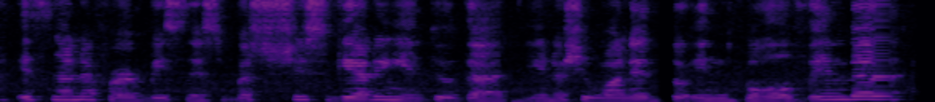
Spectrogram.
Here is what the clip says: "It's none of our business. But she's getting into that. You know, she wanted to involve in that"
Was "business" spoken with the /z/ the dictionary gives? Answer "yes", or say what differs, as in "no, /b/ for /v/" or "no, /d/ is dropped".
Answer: no, /s/ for /z/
